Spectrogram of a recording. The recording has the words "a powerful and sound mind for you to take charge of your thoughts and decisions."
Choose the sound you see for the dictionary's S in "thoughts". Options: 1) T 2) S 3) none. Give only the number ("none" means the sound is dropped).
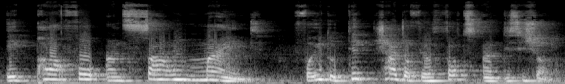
2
